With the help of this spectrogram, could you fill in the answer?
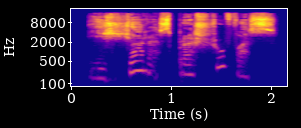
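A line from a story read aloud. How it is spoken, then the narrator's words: Heartfelt whisper. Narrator (Russian): шепнула она с чувством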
